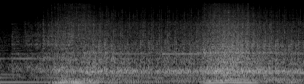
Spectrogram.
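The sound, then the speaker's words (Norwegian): A car engine runs steadily, a low rumbling drone with a slight rise in revs near the end, and no voices over it, as a chauffeur drives the car down Blindernveien, over the railway line and up a hill. “Denne morgenen tar Martinsen bilen. Han blir kjørt av sin sjåfør nedover Blindernveien”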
